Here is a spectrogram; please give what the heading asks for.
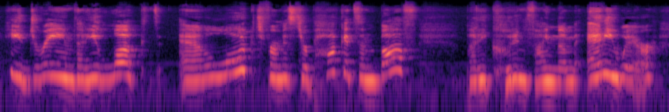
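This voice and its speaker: Her voice high, a woman reads a children's story expressively, leaning into deliberate, dramatic emphasis meant for young listeners.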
